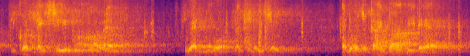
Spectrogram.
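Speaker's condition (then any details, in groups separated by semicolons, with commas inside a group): Laryngectomy; voice box removed by operation, device placed in throat, voice first lost at racetrack; speaks using device in throat, needs thumb to talk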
